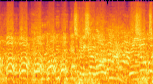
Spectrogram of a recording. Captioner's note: laughs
